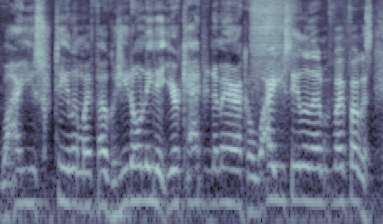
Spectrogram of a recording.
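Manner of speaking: mock furious, angry, high-pitched screaming rant. Retelling a friend raging into the microphone during a game: retelling angry screaming. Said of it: "He was like screaming in the microphone".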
